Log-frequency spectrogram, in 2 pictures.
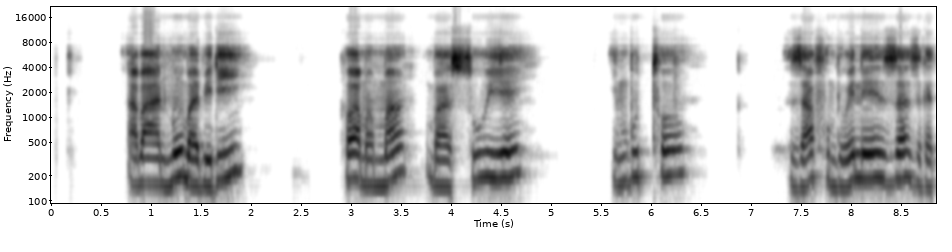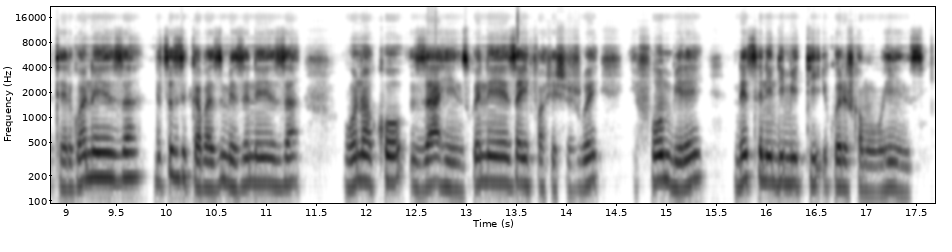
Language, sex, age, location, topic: Kinyarwanda, male, 25-35, Kigali, agriculture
